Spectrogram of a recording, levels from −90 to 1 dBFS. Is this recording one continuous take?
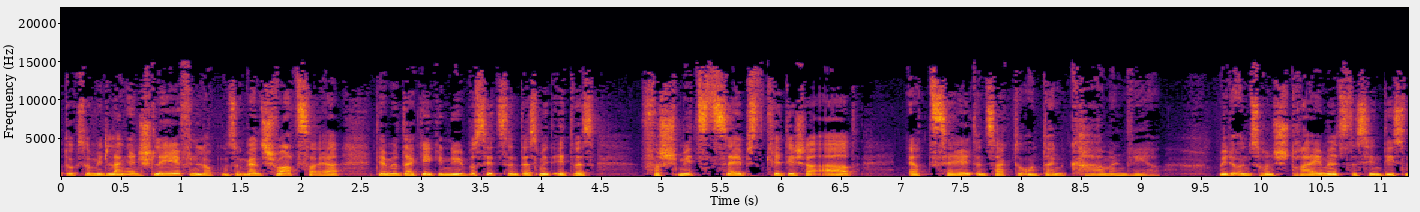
yes; 0 cuts

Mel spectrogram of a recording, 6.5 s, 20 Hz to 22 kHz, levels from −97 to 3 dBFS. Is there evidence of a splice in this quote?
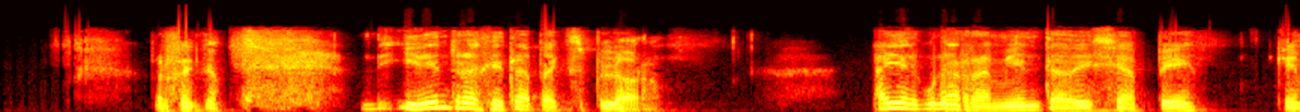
no; 0 cuts

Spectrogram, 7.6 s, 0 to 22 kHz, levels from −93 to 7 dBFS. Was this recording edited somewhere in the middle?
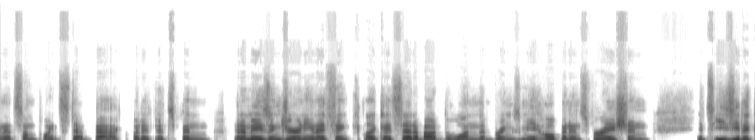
no; 0 cuts

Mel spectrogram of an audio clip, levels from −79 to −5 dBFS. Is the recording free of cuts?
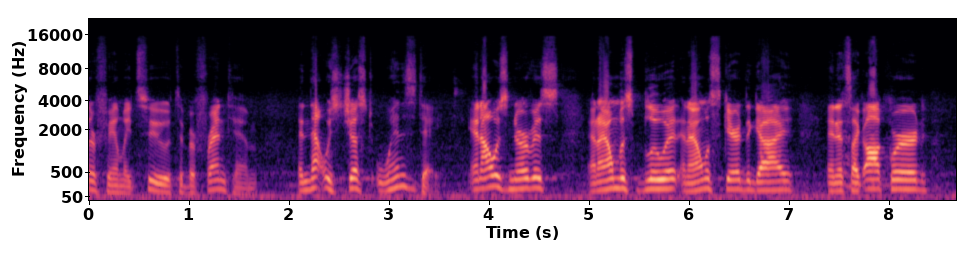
no; 1 cut; at 3.8 s

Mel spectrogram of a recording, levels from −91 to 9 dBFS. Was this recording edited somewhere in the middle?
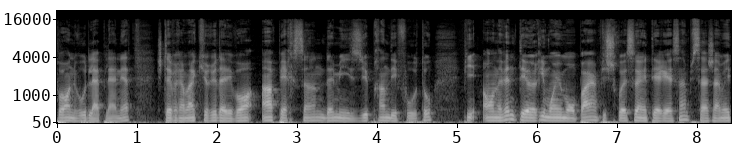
no; 0 cuts

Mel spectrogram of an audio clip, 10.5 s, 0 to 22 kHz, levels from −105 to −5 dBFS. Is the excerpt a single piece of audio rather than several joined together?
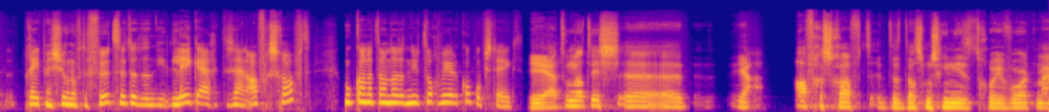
no; 1 cut; at 5.2 s

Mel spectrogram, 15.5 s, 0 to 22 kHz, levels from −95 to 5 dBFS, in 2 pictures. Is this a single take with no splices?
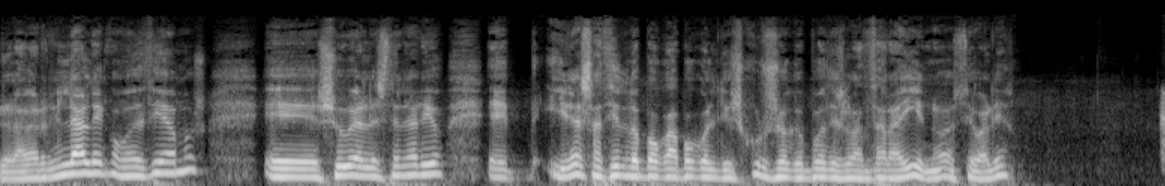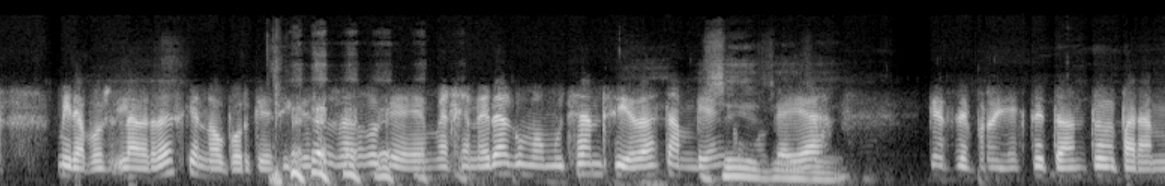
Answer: yes; 0 cuts

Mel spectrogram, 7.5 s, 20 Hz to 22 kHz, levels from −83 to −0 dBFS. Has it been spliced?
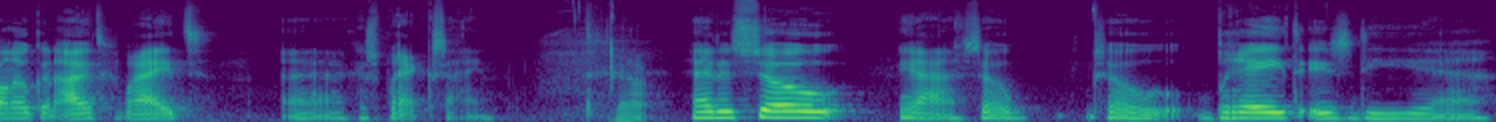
no; 0 cuts

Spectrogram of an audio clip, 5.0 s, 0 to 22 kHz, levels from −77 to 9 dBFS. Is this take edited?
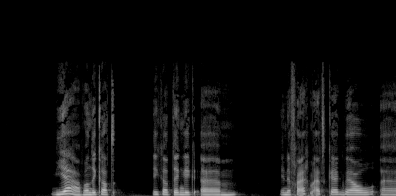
no; 0 cuts

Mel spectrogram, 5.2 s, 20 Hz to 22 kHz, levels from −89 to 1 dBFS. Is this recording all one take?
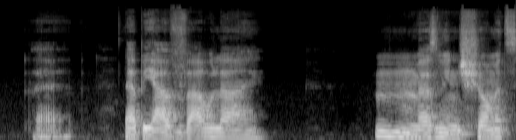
yes; 0 cuts

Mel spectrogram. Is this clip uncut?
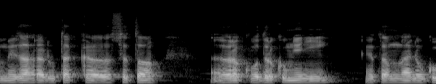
yes; 0 cuts

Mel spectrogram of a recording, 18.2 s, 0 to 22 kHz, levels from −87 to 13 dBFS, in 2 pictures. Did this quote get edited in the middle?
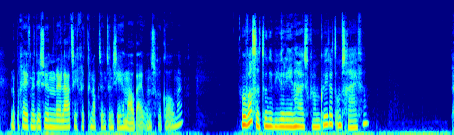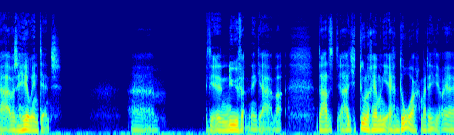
yes; 1 cut; at 13.9 s

